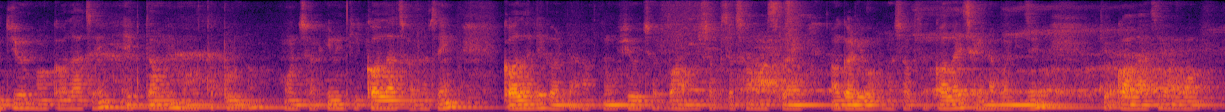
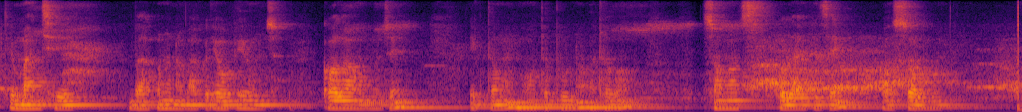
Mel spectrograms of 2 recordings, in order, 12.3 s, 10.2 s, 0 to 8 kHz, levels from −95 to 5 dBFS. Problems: none marked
